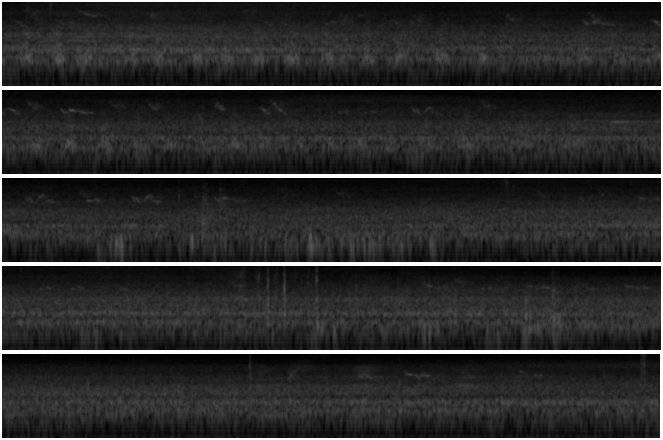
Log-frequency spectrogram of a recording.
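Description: Honeybee colony buzzing in a steady hum over the open hive, with a few faint clicks and taps scattered through and a couple of sharper clicks about two-thirds of the way in.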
